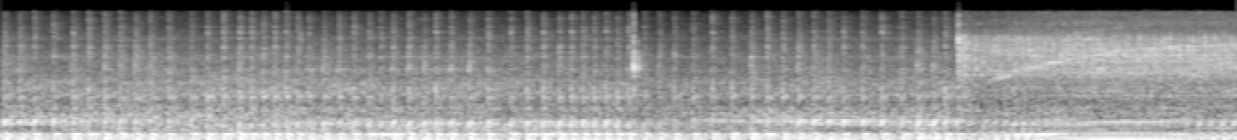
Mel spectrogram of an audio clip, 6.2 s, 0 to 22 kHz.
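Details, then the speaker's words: Wolf 950 small generator from a job lot, first run after fuel on and choke set, nothing plugged in: rapid, busy two-stroke chatter whose speed drifts slightly up and down. Mild engine hunting at no load, said to be typical of these. "it's got a little bit of a hunt to it a little tiny bit of a hunt to it nothing massive but these do they do tend to hunt when they're not under load"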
